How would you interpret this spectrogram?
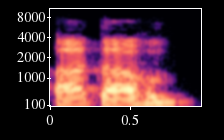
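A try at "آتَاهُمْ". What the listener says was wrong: آتاہم، نہیں نہیں کہنا نا، الف کو چھوٹا رکھے نا، آتاہم،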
